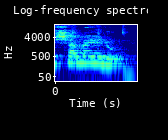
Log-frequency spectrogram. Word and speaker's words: Chamaelo: Juste pour que vous sachiez comment on prononce mon pseudo, c'est Chamaelo. Voilà, très facile. Chamalo, sauf qu'il y a un E en plus pour Maë.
